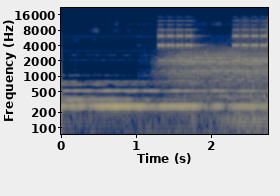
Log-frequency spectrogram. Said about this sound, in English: 4 a.m. The alarm goes off.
